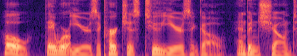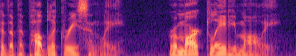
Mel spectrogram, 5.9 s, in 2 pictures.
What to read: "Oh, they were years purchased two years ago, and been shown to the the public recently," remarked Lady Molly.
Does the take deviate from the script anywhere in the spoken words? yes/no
no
